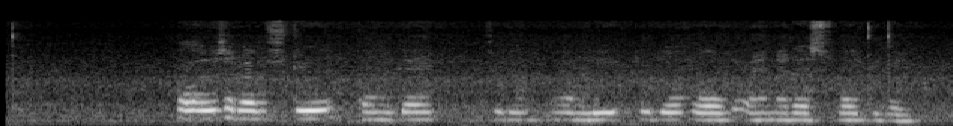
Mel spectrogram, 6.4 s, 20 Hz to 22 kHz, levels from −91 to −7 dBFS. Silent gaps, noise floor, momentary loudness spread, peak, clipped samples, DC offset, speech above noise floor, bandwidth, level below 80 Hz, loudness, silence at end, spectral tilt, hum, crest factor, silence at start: none; -55 dBFS; 15 LU; -12 dBFS; under 0.1%; under 0.1%; 27 dB; 11.5 kHz; -72 dBFS; -28 LUFS; 0.25 s; -6 dB/octave; none; 16 dB; 1.2 s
